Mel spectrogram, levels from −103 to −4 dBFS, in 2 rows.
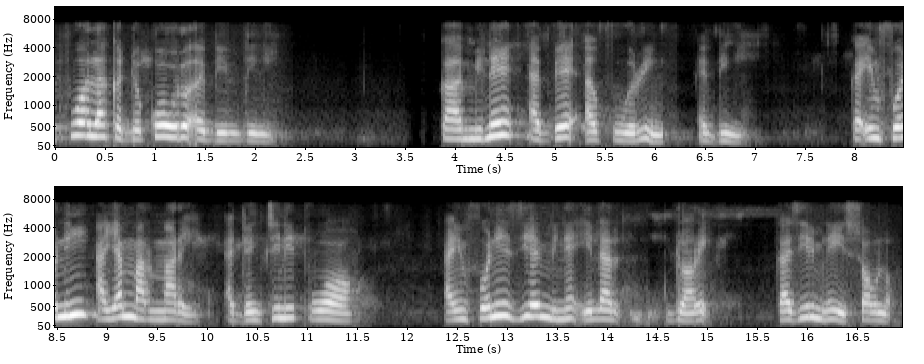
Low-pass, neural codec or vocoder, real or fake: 7.2 kHz; codec, 16 kHz, 0.8 kbps, ZipCodec; fake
